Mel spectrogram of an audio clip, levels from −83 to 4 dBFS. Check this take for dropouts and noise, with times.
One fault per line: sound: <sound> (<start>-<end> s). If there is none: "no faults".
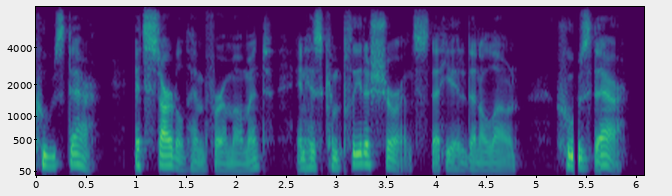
sound: dropout (5.4-5.4 s)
